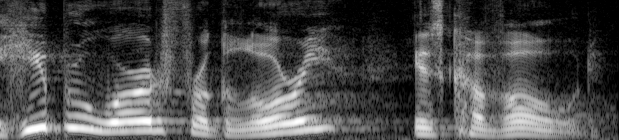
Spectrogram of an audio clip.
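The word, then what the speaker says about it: כבוד: word for glory is kavod it's spelled k-a-b-o-d it's pronounced kavod it means glory splendor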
